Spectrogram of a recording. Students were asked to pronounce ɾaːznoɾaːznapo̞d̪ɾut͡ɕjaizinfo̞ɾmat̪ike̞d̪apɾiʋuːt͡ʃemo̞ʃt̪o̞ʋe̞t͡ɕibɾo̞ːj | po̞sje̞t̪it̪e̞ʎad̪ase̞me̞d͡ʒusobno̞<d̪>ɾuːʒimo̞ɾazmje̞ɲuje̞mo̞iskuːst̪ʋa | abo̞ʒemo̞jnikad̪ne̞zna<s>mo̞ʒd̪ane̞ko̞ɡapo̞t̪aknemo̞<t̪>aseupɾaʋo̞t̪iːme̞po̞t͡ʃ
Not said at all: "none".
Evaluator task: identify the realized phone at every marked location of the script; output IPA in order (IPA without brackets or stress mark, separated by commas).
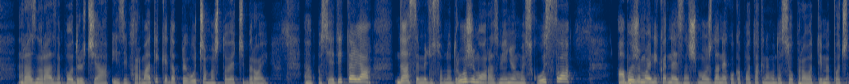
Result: d̪, ʃ, d̪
